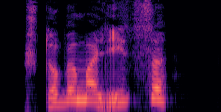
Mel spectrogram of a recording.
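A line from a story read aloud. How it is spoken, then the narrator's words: Mildly irritated answer. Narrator (Russian): чуть раздраженно ответила Джейн, мол, не задавай глупых вопросов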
